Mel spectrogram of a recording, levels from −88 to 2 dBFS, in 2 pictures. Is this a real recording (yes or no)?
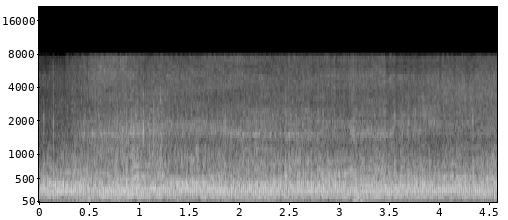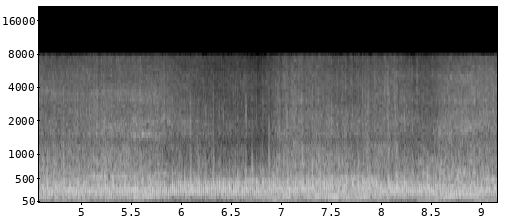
no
